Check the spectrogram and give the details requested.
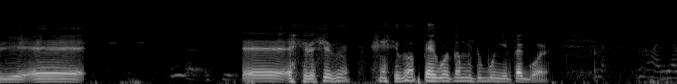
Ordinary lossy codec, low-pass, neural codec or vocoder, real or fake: Opus, 24 kbps; 7.2 kHz; none; real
